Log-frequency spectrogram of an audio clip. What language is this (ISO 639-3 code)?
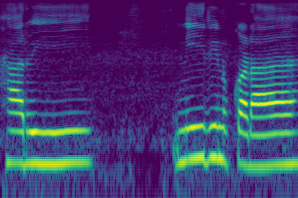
kan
